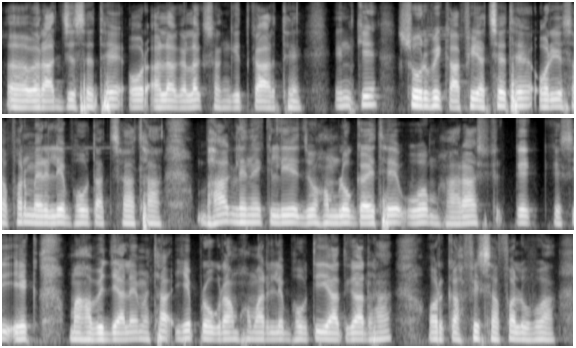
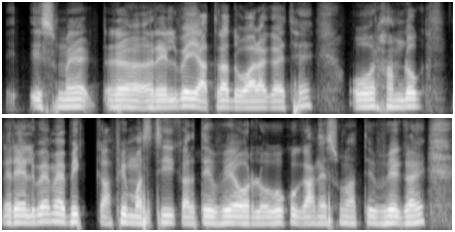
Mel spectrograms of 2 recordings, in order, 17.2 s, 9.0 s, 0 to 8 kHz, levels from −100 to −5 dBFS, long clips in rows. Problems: constant background noise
